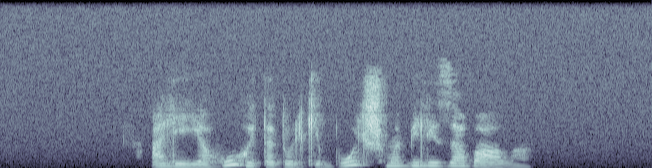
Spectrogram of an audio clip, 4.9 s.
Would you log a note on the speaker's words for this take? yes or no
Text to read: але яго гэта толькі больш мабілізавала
no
